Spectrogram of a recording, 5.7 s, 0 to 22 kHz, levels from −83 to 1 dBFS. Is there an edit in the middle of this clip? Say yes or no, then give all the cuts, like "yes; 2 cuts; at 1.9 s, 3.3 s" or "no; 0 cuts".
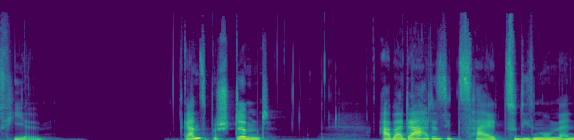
yes; 1 cut; at 1.6 s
